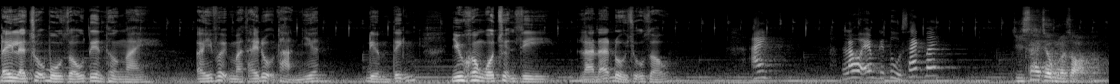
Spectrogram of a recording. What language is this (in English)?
Vietnamese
